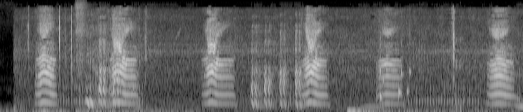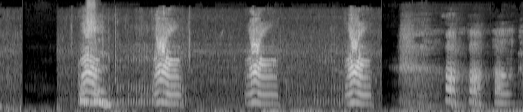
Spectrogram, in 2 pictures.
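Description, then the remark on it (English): A cheetah gives a rapid series of high, chirping meow-like calls, about a dozen in quick succession, fairly loud, with brief pauses between them and no talking. “I was today years old when I discovered that cheetahs meow like a cat.”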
